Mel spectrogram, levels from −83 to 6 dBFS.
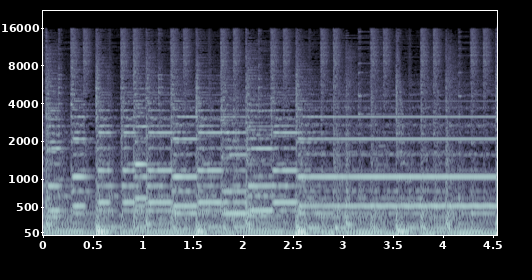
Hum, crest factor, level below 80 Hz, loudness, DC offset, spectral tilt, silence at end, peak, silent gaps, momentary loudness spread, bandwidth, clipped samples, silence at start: none; 14 dB; -20 dBFS; -14 LUFS; under 0.1%; -4 dB/octave; 0 s; 0 dBFS; none; 2 LU; 16.5 kHz; under 0.1%; 0 s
